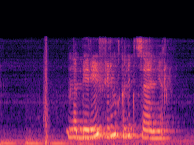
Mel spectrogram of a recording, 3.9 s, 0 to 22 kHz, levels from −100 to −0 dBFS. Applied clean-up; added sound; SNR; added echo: none; Car; 19 dB; reverberation time 0.7 s.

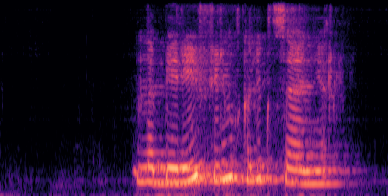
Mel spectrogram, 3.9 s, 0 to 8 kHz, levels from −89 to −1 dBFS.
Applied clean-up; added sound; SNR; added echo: neural separator model SepFormer DNS4.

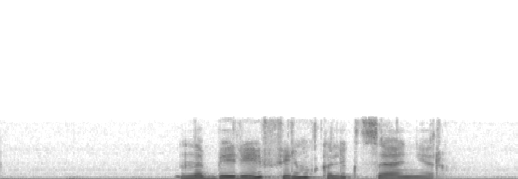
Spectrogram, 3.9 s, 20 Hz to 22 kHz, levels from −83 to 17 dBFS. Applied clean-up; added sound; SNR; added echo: none; none; none; none.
